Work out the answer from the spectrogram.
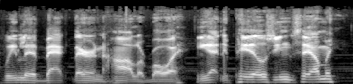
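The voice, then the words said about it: Put-on Kentucky country accent. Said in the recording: “my uh, country accent ... Kentucky accent, please ... Kentucky's more like”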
